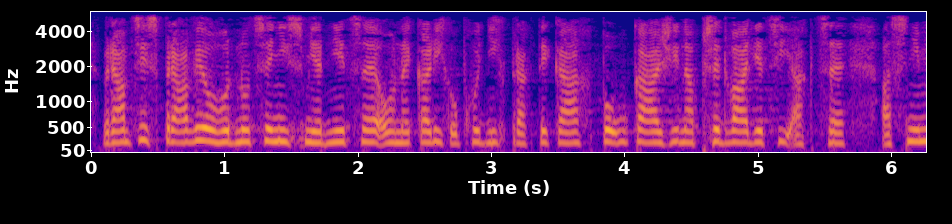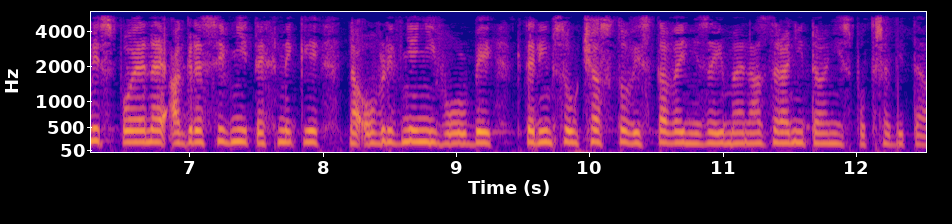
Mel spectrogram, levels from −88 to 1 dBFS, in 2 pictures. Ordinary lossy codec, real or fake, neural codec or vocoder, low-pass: none; fake; vocoder, 44.1 kHz, 128 mel bands every 256 samples, BigVGAN v2; 5.4 kHz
